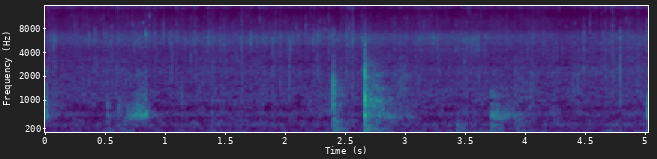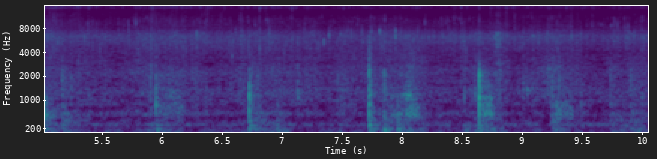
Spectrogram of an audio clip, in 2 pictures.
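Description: Eggplant pieces sizzling in melted butter in a frying pan, a steady hiss, while a spatula stirs them, scraping and knocking against the pan about once a second; the loudest knock comes about two and a half seconds in.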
